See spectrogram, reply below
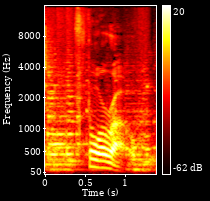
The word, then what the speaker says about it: Thoreau: Well, first of all, he'd say, hey, fella, it's Thoreau.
